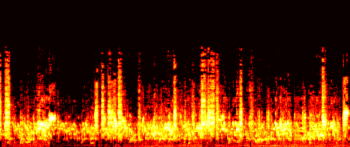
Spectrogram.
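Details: Courting budgerigar song to prompt a female to breed: a continuous rattling, chattering warble of harsh squeaks and quick chirps, barely pausing throughout.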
